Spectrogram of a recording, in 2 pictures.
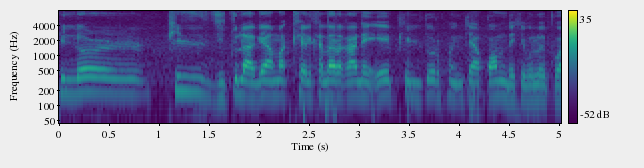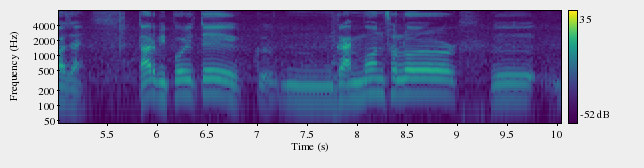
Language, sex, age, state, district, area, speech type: Assamese, male, 18-30, Assam, Nalbari, rural, spontaneous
